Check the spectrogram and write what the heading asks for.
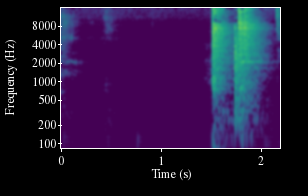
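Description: Near silence, then about one and a half seconds in a sharp knock followed quickly by a second: a Subbuteo figure flicked by finger into the plastic ball, which is driven into the goal for a shot.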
